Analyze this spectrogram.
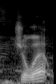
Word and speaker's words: Gillette: And did I pronounce that name right, Aaron? You sure did. Gillette, Wyoming.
